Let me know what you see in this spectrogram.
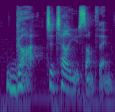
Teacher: So the vowel in the word to reduces to the schwa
